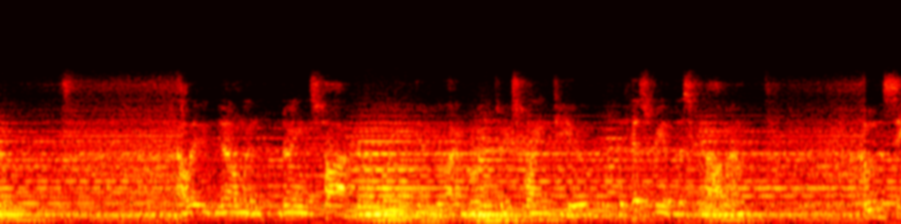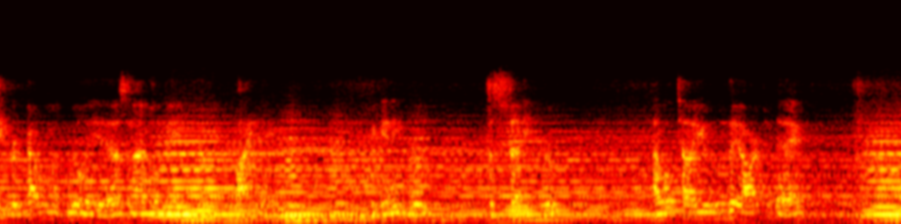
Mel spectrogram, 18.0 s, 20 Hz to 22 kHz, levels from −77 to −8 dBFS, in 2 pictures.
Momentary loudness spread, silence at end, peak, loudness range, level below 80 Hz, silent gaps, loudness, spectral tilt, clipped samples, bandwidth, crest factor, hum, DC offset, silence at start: 8 LU; 0 s; -10 dBFS; 4 LU; -50 dBFS; none; -28 LUFS; -8.5 dB/octave; under 0.1%; 6.2 kHz; 18 dB; none; under 0.1%; 0 s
